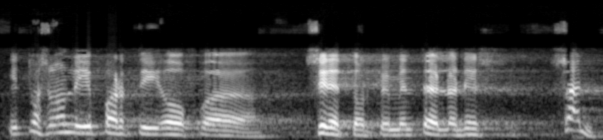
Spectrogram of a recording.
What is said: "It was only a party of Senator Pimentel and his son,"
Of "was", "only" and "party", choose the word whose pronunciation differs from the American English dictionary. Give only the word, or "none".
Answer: was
